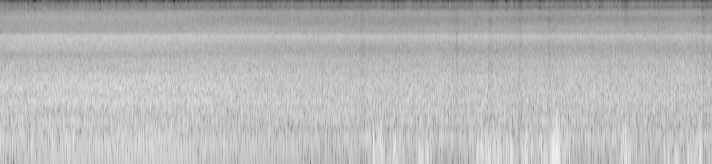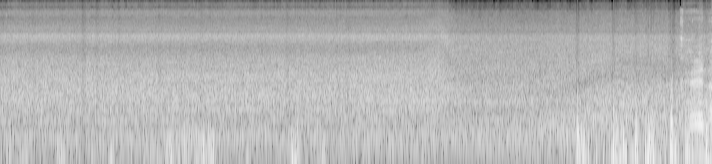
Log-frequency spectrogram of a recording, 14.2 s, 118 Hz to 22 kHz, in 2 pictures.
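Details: 1950s Wizard reversible box fan after spring cleaning and service, test run on high speed: steady low motor hum with some gusty thumps and handling near the end; healthy, smooth-running motor.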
